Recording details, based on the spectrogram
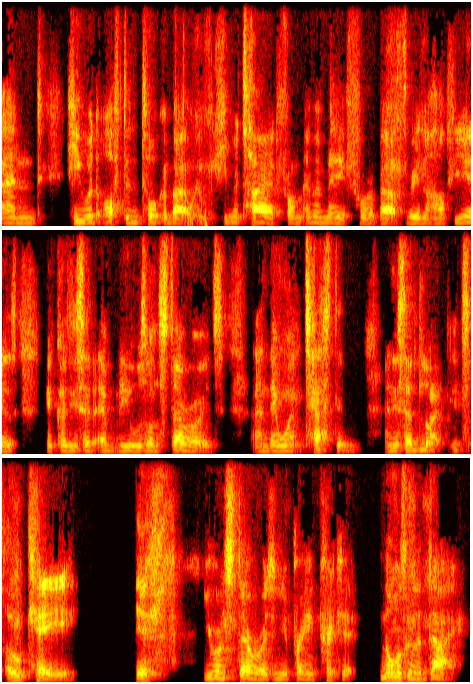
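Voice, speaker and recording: A fairly low-pitched man with a dark, mellow tone and a London accent, at a fairly quick pace. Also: ordinary pitch variation. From northwest London. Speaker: podcast host and coach. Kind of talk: casual interview. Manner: frequent fillers.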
